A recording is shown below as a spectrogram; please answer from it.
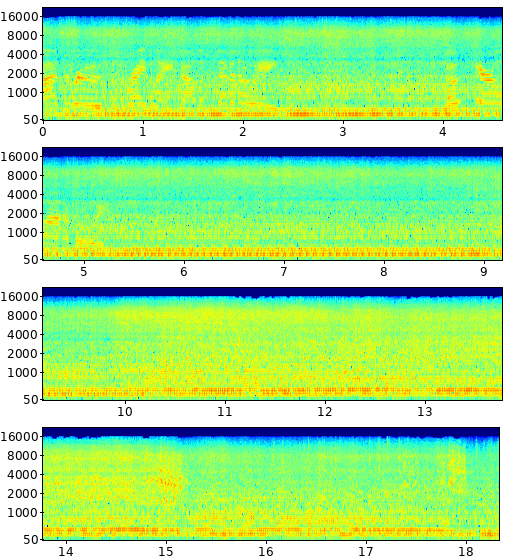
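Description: Two drag-racing cars held at steady revs on the starting line, then launching about ten seconds in and accelerating away down the strip, the engine pitch rising and dipping through the gear changes.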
